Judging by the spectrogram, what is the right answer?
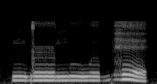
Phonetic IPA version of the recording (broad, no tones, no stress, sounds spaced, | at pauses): ŋ ɡ ə˞ ŋ u w ɵ bʱ ɛ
